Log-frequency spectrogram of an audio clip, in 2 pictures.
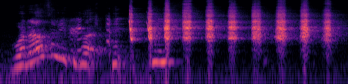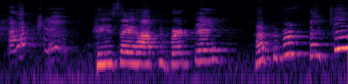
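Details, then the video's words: Male pet cockatoo indoors, yelling at his owner for filming him: a run of harsh, broad screeches repeated about four times a second, then drawn-out harmonic squawks, with a person talking and laughing nearby. "Cockatoo YELLS at owner for video taping him!"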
